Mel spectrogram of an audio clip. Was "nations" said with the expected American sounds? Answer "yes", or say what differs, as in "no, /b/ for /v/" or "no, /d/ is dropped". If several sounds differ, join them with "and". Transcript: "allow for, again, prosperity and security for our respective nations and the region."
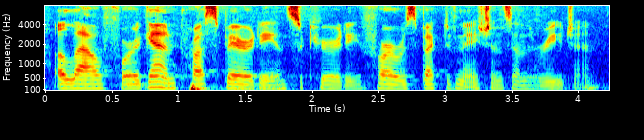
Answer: yes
